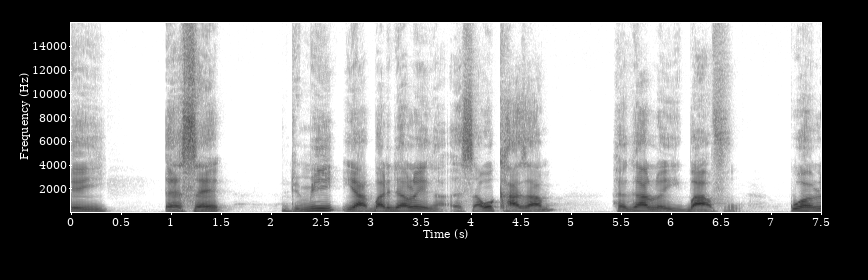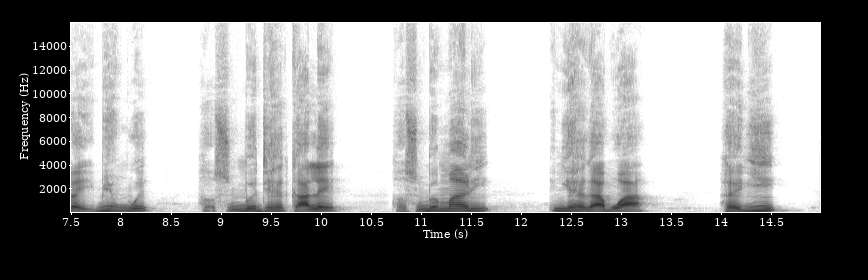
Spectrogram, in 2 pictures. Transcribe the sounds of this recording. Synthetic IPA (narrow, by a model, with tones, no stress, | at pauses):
e˧ji˨ | e˨se˨˦ | du˨mi˦ja˨ɡ͡ba˧ɾi˧da˧˨lo˦ji˨ɡa̰˨ʔḛ˨sa˨wo˦kʰa˨za˨m˦ | he˨ɡa˦lo˨ji˨ɡ͡ba˨fṵ˨ | kʷo˦ho˧lo˦˨ji˨ɓʲi˦n̩˦ɡʷe˦ | ho̰˨su˨˦ɓe˦de˨he˨ka˨le˦ | ho̰˨su˨˦ɓe˦mã˦ɾi˦ | n̩˦ɡe˧he˧ɡa˧ɓwa˧ | he˨jʲi˦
